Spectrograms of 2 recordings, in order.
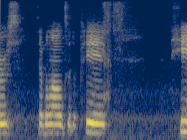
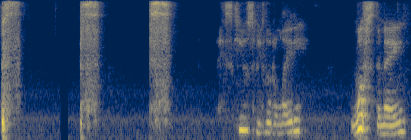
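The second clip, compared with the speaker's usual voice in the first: sly wolf whisper; 3 semitones lower than usual. Acted.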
